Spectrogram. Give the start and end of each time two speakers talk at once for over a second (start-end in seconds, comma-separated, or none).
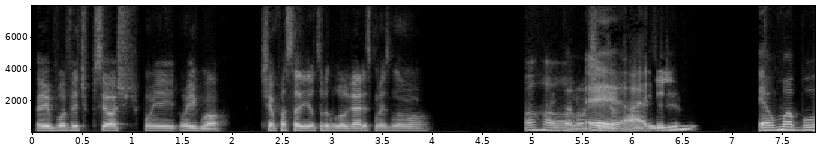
5.2-6.5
